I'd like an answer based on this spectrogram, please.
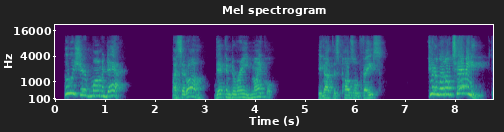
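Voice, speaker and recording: A man with an American accent, at a moderate pace. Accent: northern US, noticeable to southerners. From northeast Ohio. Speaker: ham radio operator, presenter. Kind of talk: club presentation, casual talk. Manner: conversational, anecdotal.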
